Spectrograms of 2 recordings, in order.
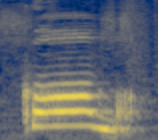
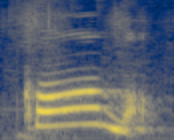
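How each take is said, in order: First: The stress is on the first syllable. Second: The stress is on the first syllable.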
